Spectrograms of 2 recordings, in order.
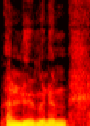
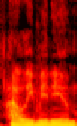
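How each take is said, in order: First: It is said the American way. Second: It is said the non-American, British way.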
